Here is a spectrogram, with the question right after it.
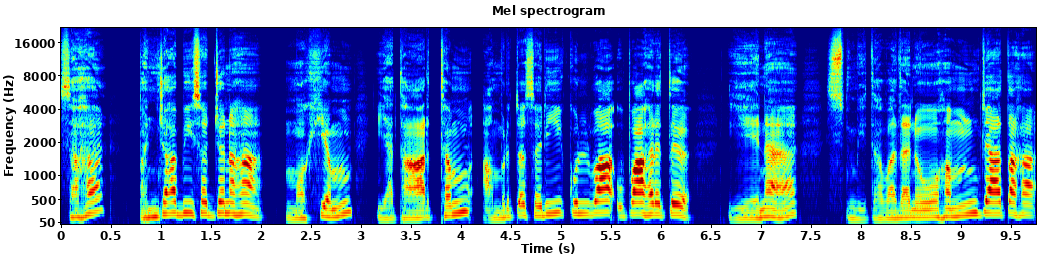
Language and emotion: Sanskrit, happy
